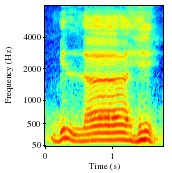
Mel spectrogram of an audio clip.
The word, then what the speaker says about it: باللہ: غنہ ہوگا۔ آمنتو باللہ، یہاں اللہ کا لام باریک ہوگا۔ اس کی وجہ یہ ہے کہ اللہ کے لام سے پہلے جب زیر آ جائے تو یہ باریک ہوتا ہے۔ اس کے بعد ہا ہے جو انتہائی حلق سے ادا ہوگی، باللہ کما ہوا۔ تو میم کے بعد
